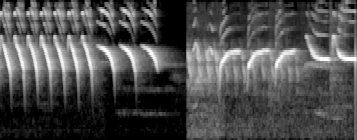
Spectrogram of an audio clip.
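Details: Canary song for baiting other canaries into song: a quick series of downward-slurred notes slowing down, a short pause, then upward-curving whistled notes and a sharp high note.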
